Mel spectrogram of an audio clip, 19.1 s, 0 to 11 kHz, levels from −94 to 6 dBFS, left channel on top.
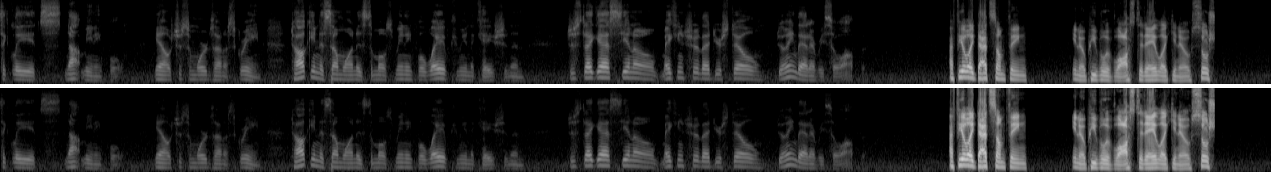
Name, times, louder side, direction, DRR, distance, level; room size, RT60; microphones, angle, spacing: voice 1, 0.0-1.8 2.3-7.9 8.5-12.8, left 3 dB, 75° left, 4.9 m, -52 dB
voice 2, 14.2-15.4 16.1-18.2, right 8 dB, 75° right, 0.5 m, -27 dB
open air
head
